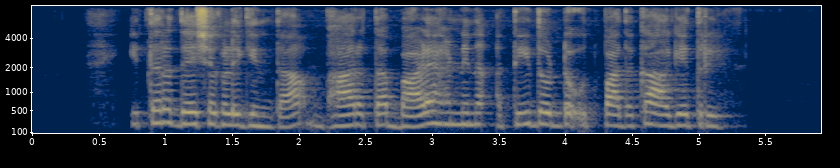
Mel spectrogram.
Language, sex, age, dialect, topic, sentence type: Kannada, female, 18-24, Dharwad Kannada, agriculture, statement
